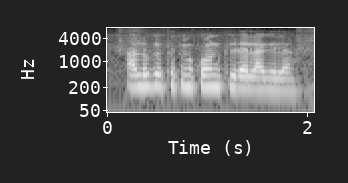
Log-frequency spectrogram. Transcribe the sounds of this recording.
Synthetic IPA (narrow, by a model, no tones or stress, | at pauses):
alukekʰit̪mekɔnkiɽalaɡela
